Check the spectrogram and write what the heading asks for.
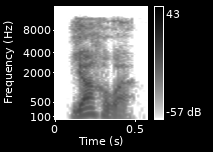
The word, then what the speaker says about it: Yahowah: information and authorized instruction, Yahowah. Yahowah, the proper pronunciation of the name of Eloah, God as directed in his Torah.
